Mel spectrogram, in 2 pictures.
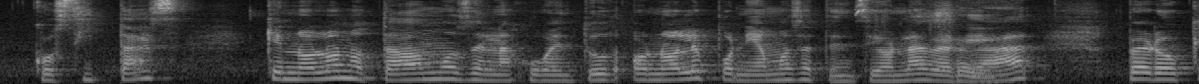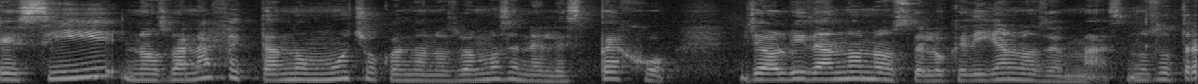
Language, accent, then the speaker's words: Spanish; Mexico; now in United States; yo soy mexicana, tú eres venezolana. Creo que aunque ya vivimos en los Estados Unidos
